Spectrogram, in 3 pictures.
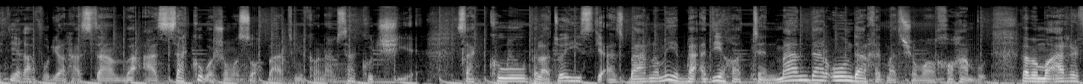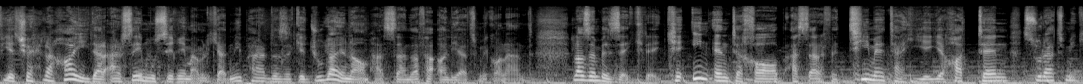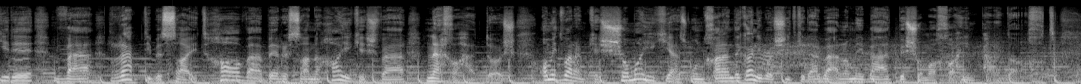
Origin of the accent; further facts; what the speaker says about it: Tehran, Tehran Province, Iran; من بچه تهرانه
